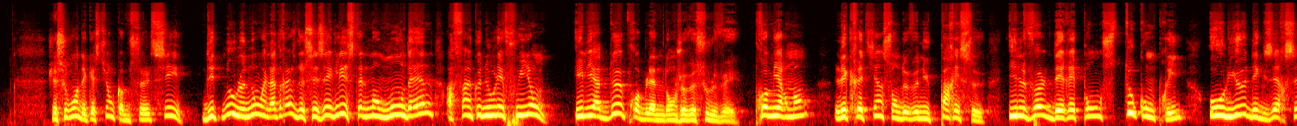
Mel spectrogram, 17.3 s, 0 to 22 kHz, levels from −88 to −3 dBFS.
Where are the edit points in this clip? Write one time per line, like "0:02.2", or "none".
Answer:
none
